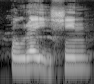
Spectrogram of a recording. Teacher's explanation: قاف پیش قو، را یا زبر غی، قوری، شین دو زیر شن، قوری شن، قاف متحرک، را پہ یالین اور شین منون۔ قاف کو پر پڑھیں گے کیونکہ یہ حروف مستعلیہ میں سے ہے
